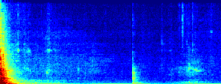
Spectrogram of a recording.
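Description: Near silence with room tone and one faint, short click about halfway through, as a plastic model part is handled.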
